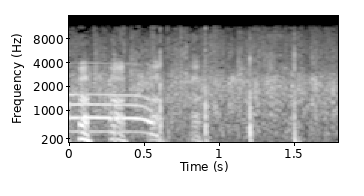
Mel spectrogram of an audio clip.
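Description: A short round of applause, with several sharp, irregular hand claps ringing out. A brief vocal sound rises at the start, and the clapping carries on steadily at a moderate level.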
